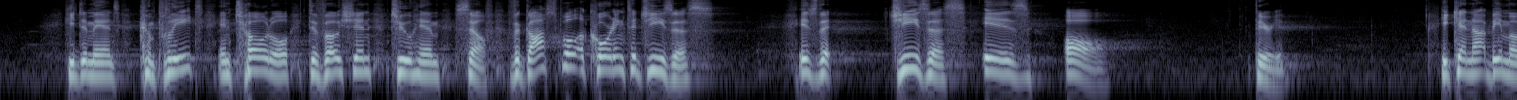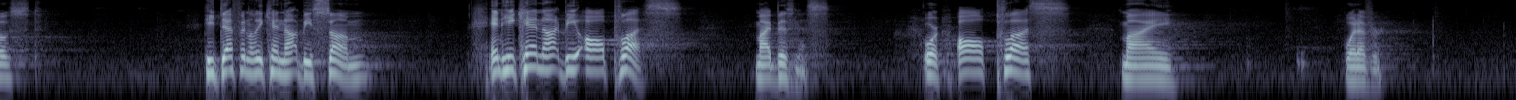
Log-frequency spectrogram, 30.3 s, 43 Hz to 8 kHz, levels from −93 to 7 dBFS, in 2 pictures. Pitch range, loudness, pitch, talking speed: 140-195 Hz, -27 LUFS, 165 Hz, 80 wpm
